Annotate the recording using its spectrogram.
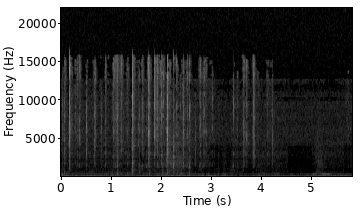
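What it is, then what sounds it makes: Plastic laptop keyboard keys being typed. Both hands type with their fingertips on the plastic keycaps of a MacBook laptop keyboard. It makes a quiet, rapid patter of soft, sharp clicks with a bright top, over a steady low hum. There is a brief lull past the middle before the typing picks up again.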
